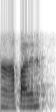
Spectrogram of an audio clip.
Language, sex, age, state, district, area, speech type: Malayalam, female, 30-45, Kerala, Idukki, rural, conversation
